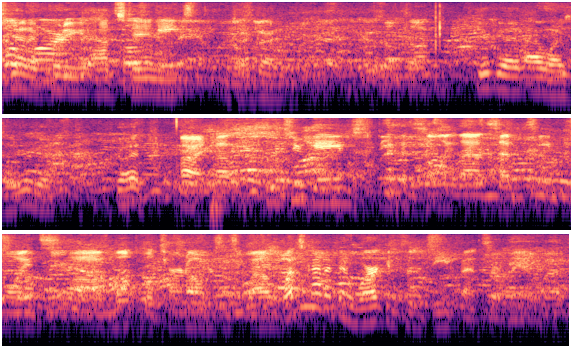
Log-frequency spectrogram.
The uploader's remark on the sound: Press Conference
